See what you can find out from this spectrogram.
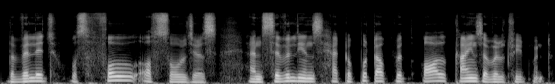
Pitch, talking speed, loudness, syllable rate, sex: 135 Hz, 195 wpm, -18 LUFS, 5.0 syllables/s, male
